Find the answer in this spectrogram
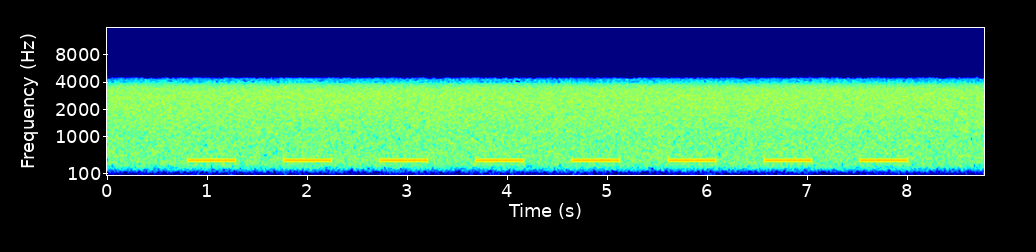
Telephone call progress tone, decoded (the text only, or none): busy tone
